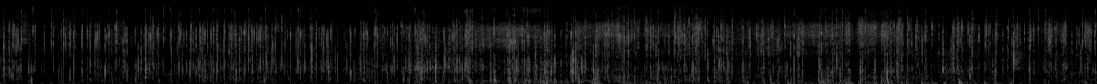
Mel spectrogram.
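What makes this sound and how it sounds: A sealed sterile surgical glove pouch of plastic and paper, with a flat, clear plastic front and gloves still inside, is gripped and crinkled with long nails and fingertips. The result is a dense, continuous crackling and crinkling that is bright and hissy, with almost no low end and quick, dry snaps that barely ring.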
